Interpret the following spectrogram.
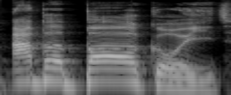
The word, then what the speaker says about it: Aberbargoed: There's also Thomas Evans, this bizarre case of this Welshman that came through in our youth intake from Aberbargoed, as I'm reliably told how that's pronounced in the comments.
